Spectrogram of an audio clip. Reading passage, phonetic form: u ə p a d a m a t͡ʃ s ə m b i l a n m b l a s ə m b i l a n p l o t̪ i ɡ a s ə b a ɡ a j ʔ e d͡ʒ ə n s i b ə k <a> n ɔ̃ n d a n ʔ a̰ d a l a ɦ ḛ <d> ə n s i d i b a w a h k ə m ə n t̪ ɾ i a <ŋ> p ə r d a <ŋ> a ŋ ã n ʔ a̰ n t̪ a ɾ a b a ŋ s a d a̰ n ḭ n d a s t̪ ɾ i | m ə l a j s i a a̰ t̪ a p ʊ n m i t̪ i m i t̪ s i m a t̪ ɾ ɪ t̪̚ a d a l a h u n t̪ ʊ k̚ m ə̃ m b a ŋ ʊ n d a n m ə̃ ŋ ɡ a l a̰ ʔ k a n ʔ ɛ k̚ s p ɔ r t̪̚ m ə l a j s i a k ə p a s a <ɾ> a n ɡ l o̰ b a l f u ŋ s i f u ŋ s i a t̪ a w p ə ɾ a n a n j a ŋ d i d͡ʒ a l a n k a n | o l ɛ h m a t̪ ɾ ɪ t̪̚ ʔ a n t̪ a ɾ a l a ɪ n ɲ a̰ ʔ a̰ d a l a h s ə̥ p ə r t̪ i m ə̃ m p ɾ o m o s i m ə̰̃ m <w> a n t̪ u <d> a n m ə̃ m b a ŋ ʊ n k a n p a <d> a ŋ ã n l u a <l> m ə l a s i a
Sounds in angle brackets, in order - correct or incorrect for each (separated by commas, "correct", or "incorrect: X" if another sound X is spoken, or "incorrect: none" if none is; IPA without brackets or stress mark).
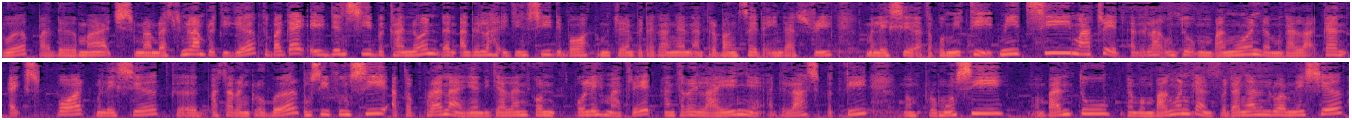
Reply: correct, incorrect: d͡ʒ, incorrect: n, incorrect: ɡ, correct, incorrect: b, correct, correct, incorrect: r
